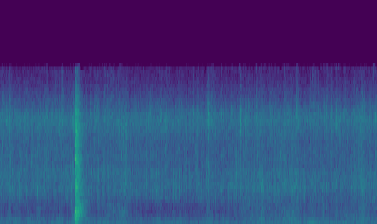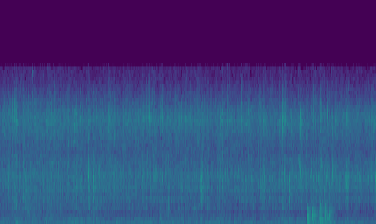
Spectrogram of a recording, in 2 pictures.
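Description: Cabbage and potatoes fry with spices in a pan, giving a faint steady sizzle with one sharp clatter near the start and a soft stirring scrape near the end, with no talking.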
